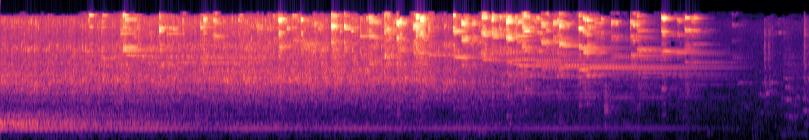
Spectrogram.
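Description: Bar chimes are swept by hand and shimmer.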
